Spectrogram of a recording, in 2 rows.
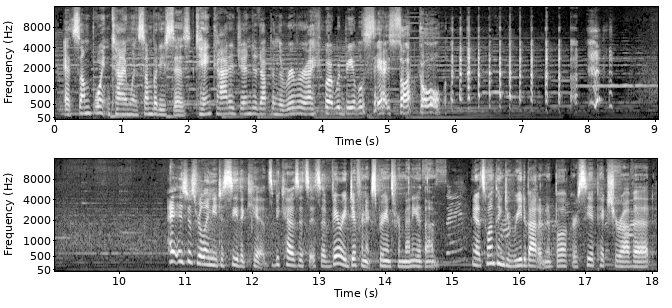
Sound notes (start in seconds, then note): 7.3 laughs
